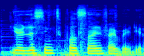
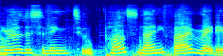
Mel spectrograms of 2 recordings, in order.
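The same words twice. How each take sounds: First: It is said flatly, without much energy. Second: It is said with lively enthusiasm.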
